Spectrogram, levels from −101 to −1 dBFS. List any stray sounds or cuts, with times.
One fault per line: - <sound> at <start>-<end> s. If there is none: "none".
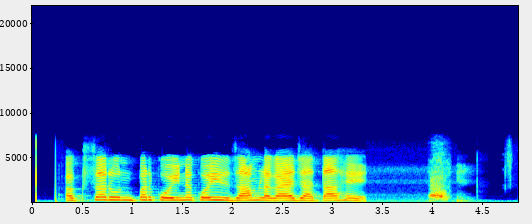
- bark at 4.0-4.2 s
